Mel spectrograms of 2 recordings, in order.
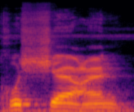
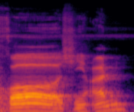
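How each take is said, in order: First: The first vowel is a short u sound. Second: The first vowel is a long a sound.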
